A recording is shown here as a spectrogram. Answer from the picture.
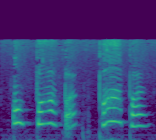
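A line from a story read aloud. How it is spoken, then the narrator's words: Sobbing. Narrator (Russian): всхлипывала она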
